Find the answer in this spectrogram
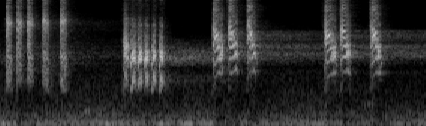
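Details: Long-tailed shrike song from a lure recording made to train birds: quick chattering notes, a rapid buzzy rattle, then scratchy doubled notes and short harsh chirps.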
